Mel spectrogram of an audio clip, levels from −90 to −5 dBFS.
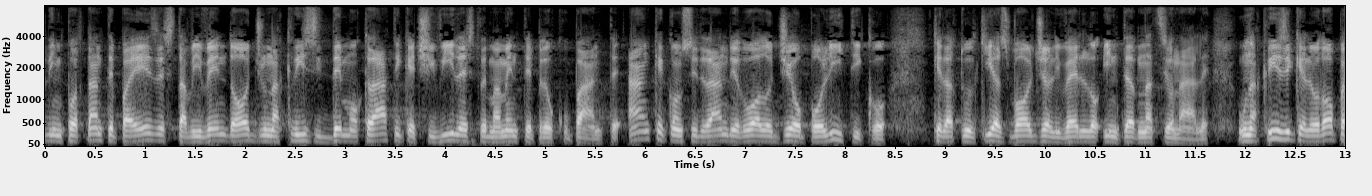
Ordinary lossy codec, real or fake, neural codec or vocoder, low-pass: none; real; none; none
